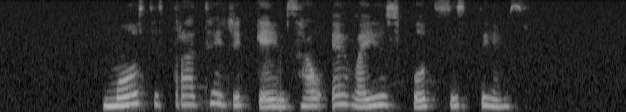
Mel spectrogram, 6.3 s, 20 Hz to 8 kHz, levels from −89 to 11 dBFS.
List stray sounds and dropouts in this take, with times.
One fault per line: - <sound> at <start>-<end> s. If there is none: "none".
none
